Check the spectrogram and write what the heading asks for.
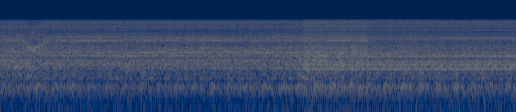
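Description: Small electric food processor running, its motor giving a steady whine as the blade chops garlic cloves and fresh parsley in olive oil into a garlic sauce. A brief click comes about six seconds in.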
